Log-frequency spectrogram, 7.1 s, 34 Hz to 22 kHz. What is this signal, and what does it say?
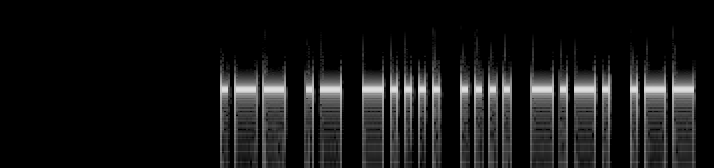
Morse code, heard as a keyed tone, about 17 wpm, 700 Hz. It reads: WA6HCW
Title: USA Call Signs - 6 Characters - Repeated 2x - 17wpm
